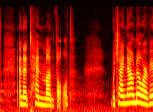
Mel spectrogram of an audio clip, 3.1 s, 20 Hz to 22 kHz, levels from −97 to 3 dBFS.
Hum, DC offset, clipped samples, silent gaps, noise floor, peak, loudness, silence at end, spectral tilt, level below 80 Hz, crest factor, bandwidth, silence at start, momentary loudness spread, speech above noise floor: none; under 0.1%; under 0.1%; none; -51 dBFS; -4 dBFS; -20 LUFS; 0 s; -4.5 dB/octave; -52 dBFS; 18 dB; 17 kHz; 0.2 s; 17 LU; 31 dB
